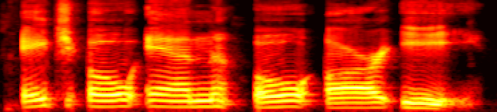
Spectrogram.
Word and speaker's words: Honore: Devon it is ding dingding wow here's one h o n o r e this is another Street wow well I would pronounce it normally Honore um you would be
